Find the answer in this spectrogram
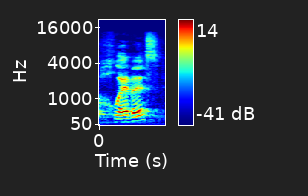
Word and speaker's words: jueves: So jueves, J-U-E-V-E-S.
